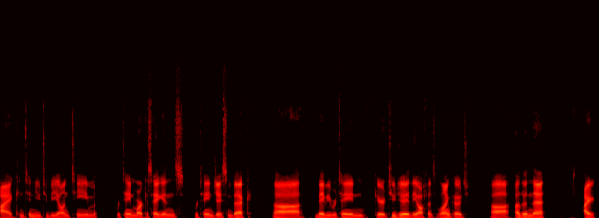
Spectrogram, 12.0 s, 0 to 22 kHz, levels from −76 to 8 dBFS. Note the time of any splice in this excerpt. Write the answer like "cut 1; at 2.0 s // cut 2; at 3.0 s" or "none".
none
